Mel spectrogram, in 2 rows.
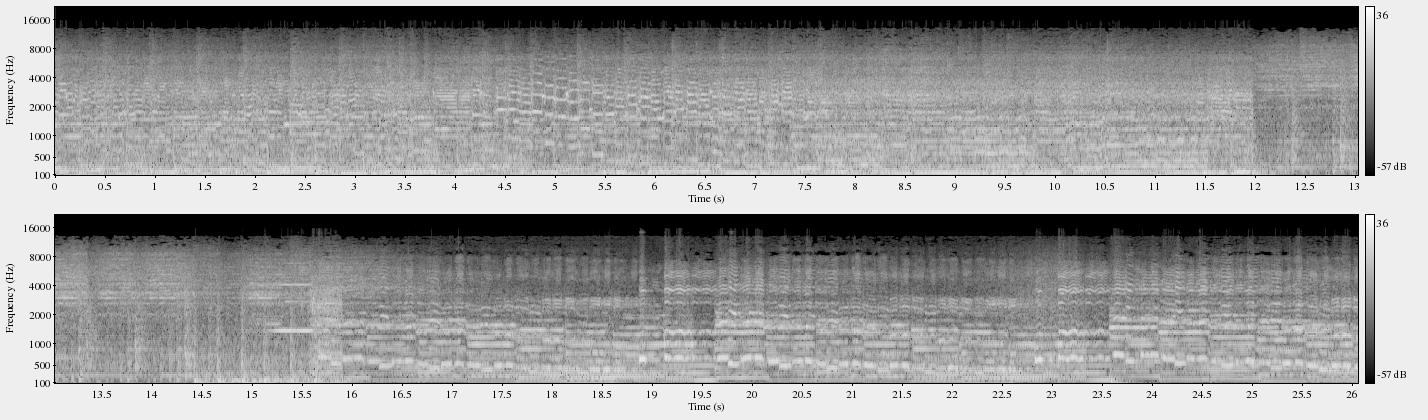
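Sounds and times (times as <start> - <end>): steady drum pulse: 0.0 - 16.2
live rock band playing: 0.0 - 21.0.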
